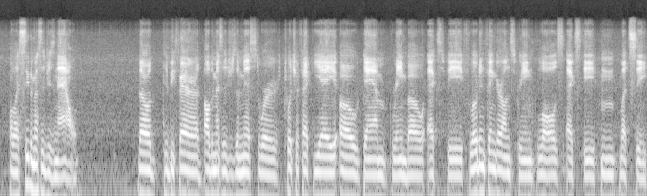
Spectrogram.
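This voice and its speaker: An American-accented man speaks very slowly. His intonation is monotone and flat. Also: fairly low pitch for a man. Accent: drops final g in -ing words. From US, South Jersey. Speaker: live streamer giving software tutorial. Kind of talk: tutorial. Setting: live stream from home computer. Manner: halting, many fillers.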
